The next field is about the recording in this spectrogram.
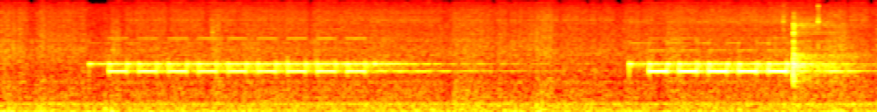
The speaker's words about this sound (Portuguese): Olha, já começa na abertura, o telefone tocando, gente. Olha a nostalgia dessa desgraça.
